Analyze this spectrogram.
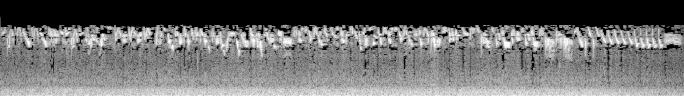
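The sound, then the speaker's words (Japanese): A single skylark, rising from a thicket of ripe white oats, sings a long, unbroken stream of rapid, high trilling and chirping notes, steady, over a low background rumble of wind or noise. “声自慢のヒバリが一羽、今白く熟れたカラス麦の茂みから舞い上がった。”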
